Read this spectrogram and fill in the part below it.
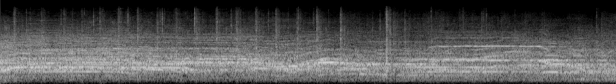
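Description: Young women players shout and cheer together.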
